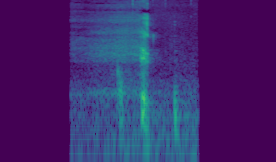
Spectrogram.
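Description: A single abrupt gulping catch with a sharp click, followed by a faint second sound: a hiccup.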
